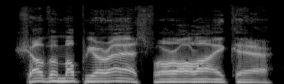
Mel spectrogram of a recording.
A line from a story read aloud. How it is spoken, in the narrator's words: Moses growled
